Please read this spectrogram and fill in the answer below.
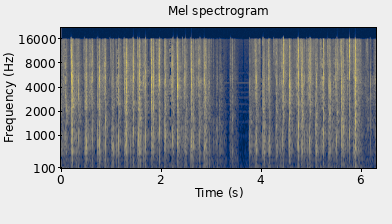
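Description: A deck of tarot cards being shuffled by hand: a fast run of card slaps and riffling clicks, pausing briefly about midway.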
